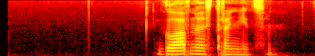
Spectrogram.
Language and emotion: Russian, neutral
